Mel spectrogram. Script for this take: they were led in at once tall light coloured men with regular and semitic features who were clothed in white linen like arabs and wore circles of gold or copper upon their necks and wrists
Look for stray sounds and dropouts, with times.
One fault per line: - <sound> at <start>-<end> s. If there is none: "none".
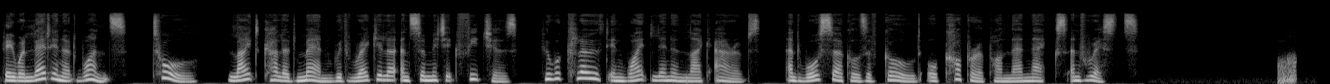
- laugh at 12.8-13.0 s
